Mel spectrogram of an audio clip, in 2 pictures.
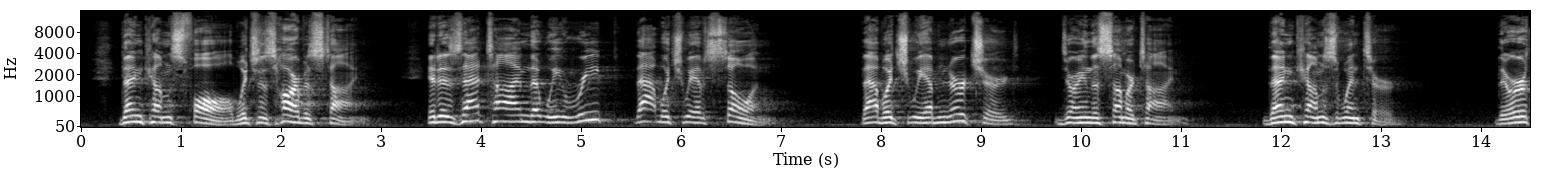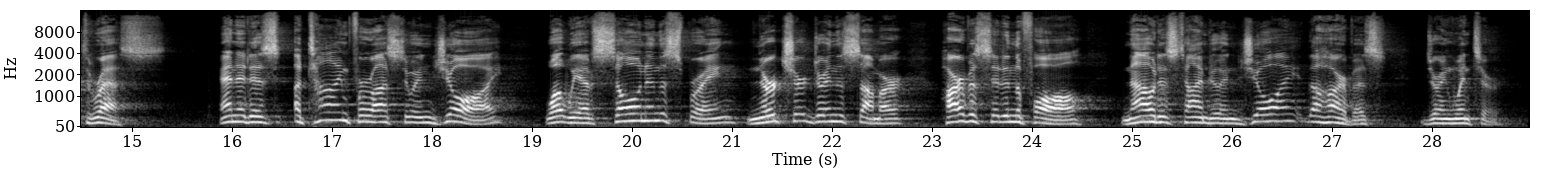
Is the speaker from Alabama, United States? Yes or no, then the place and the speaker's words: no; South Dakota, United States; You know, growing up in South Dakota, winters were nothing short of absolutely being brutal.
